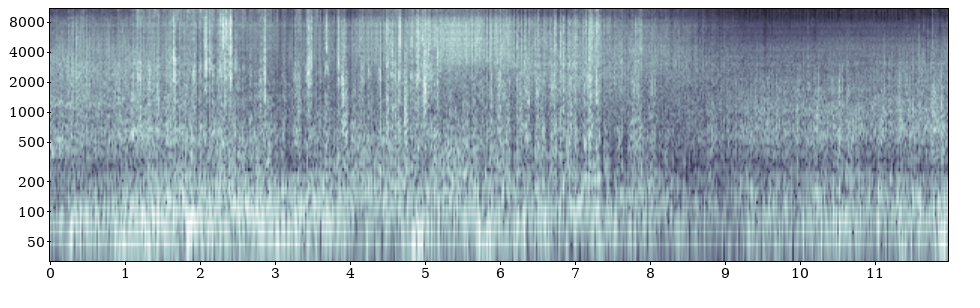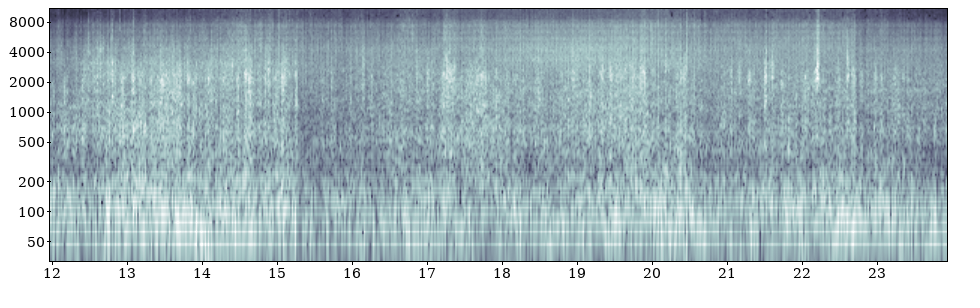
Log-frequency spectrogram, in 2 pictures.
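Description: Wind rushes and buffets against the car.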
